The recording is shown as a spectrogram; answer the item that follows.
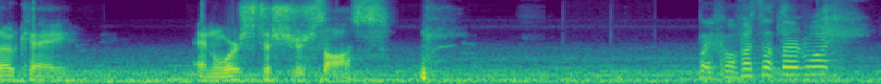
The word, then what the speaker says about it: Worcestershire: funny i've heard it i've heard that pronounced so many different ways there was even there was even someone who called it wash your sister sauce oh my god all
